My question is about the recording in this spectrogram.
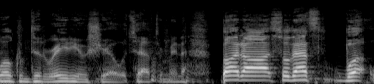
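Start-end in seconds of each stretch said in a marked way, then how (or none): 0.0-1.9 late-night DJ voice. Pretend. Mock late-night radio DJ.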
